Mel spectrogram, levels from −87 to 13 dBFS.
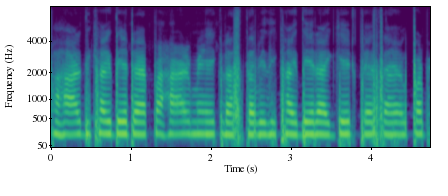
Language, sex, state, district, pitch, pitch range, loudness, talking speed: Hindi, female, Bihar, Sitamarhi, 220 Hz, 215-220 Hz, -12 LUFS, 255 wpm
